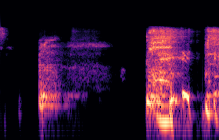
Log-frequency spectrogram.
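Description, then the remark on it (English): A person coughs close up in three rough bursts: one raspy hack that trails off, then after a short pause two harsher coughs in quick succession. “So you're coughing. You just coughing anyhow.”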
